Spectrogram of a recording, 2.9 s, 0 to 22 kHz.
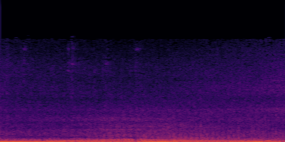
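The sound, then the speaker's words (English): A Lamborghini Murcielago sports car accelerates with a loud, continuous engine drone carrying layered tonal harmonics, heard alone without voices. “It's a $500,000 Lamborghini Murcielago. Let's go.”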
